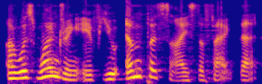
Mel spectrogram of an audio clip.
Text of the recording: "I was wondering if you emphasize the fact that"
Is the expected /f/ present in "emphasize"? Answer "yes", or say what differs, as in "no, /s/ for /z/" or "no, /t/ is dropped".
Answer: yes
